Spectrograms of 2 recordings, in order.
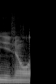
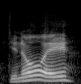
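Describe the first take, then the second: First: Said in the usual way. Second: Hammed-up Canadian accent, high and loud; mock his own Canadian accent with a big "eh". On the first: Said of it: "I keep saying". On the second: Shown as a demonstration. Gamer teasing his habit, in a Canadian accent. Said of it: "doing that damn Canadian accent".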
